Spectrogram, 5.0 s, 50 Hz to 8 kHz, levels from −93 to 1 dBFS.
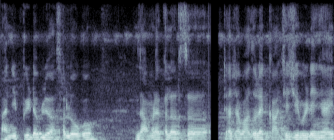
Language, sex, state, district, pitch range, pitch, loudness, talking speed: Marathi, male, Maharashtra, Aurangabad, 105-110 Hz, 105 Hz, -15 LUFS, 165 wpm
